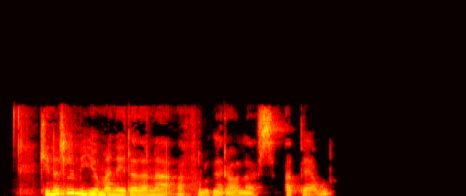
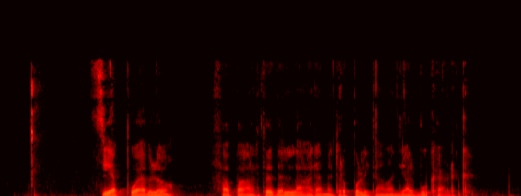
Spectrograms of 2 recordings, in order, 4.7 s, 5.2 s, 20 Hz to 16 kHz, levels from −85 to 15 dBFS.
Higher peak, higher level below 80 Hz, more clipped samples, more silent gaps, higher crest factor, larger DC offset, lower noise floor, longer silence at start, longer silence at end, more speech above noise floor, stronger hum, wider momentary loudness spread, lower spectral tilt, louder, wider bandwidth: first, 0 dBFS vs -22 dBFS; about the same, -56 dBFS vs -54 dBFS; neither; neither; second, 16 dB vs 22 dB; neither; first, -88 dBFS vs -72 dBFS; about the same, 0.2 s vs 0.3 s; first, 1.35 s vs 0.1 s; first, 73 dB vs 31 dB; neither; about the same, 12 LU vs 11 LU; about the same, -5 dB/octave vs -6 dB/octave; first, -16 LUFS vs -42 LUFS; second, 7.8 kHz vs 11.5 kHz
